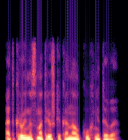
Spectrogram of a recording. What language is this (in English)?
Russian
